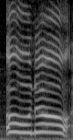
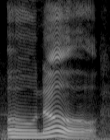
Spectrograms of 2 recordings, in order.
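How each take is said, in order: First: It sounds sincerely frightened. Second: It sounds teasing and mischievous. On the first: The speaker is truly afraid. "the words being like so like" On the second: The fear is fake, luring someone into a trap. "the voice and the tone that they decide to go with it"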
